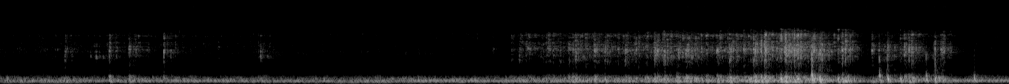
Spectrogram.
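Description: Steady low hum, joined about five seconds in by a rough rolling noise with clicks that grows louder and then fades near the end: a small demonstration cart pulled along a table by a cord winding onto a turntable.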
